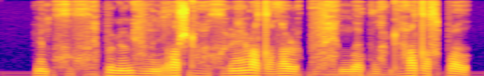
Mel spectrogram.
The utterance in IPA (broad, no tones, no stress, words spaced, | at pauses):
ɽæ̃kʷxo̤xʷæ̤pu ɳũɳɛ̤ vũrɛsˤɖʱṳ xṳɭæ̃ɭo dˤɵðˤoɭo̤kʷ væ̤ ŋʷækʷðˤɛ̤ ɖʱudˤæsˤ po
